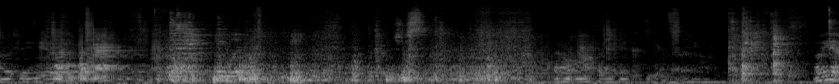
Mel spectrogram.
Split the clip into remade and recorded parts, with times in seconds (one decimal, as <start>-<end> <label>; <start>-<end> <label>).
0.0-1.6 remade; 1.6-5.4 recorded; 5.4-6.8 remade; 6.8-8.4 recorded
